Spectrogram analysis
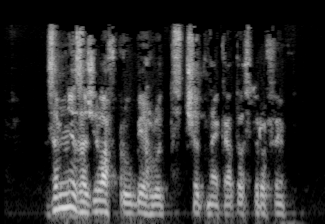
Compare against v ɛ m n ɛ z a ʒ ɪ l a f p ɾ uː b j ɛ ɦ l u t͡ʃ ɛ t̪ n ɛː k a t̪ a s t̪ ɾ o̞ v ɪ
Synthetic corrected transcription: z ɛ m ɲ ɛ z a ʒ ɪ l a f p ɾ uː b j ɛ ɦ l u t͡ʃ ɛ t̪ n ɛː k a t̪ a s t̪ ɾ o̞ f ɪ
